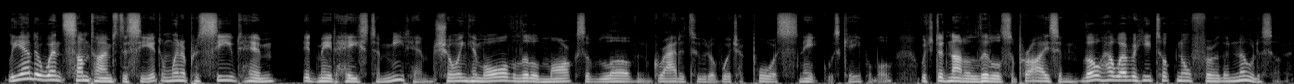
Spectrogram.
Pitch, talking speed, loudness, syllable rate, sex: 150 Hz, 230 wpm, -20 LUFS, 6.0 syllables/s, male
